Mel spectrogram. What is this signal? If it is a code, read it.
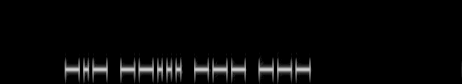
Morse code, heard as a keyed tone, about 31 wpm, 700 Hz. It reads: K7OO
